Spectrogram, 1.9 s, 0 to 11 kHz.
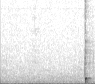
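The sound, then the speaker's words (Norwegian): A single crisp pop of a cork pulled from a single-cask whisky bottle of 52.7% strength after the foil is removed, sharp, ringing out briefly after a stretch of quiet. “Og så skal vi se da om korken kommer.”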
